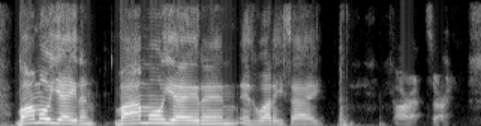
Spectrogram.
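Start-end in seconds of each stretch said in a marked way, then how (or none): 0.2-2.4 very loud, slow, clumsy, fake Spanish accent. Retelling what a man kept saying to Yaden, failed attempt at his accent. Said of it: "I cannot do the accent".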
